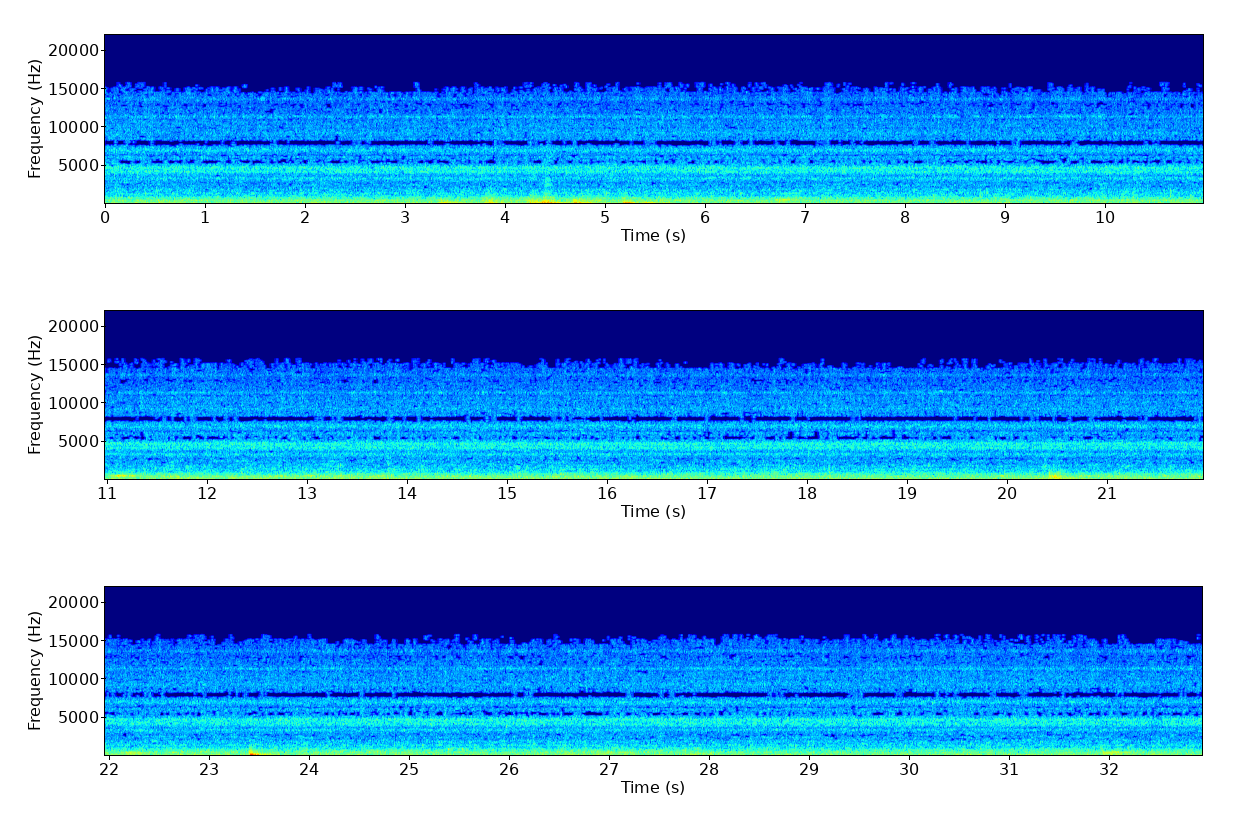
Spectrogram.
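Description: Tap water running steadily from a faucet into a ceramic sink while wet clothing is rubbed and wrung by hand. A few dull thumps of handling break through, a cluster about four seconds in and a sharper knock about two-thirds of the way through.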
